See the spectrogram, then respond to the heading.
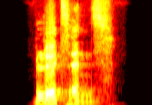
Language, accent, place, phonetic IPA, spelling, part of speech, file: German, Germany, Berlin, [ˈbløːtˌzɪns], Blödsinns, noun, De-Blödsinns.ogg
- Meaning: genitive singular of Blödsinn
